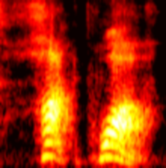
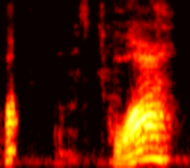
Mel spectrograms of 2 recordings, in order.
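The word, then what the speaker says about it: Hawk Tuah: You have to say it like this. Hawk Twa. no. Hawk Twa. Like you are planting a loogie on something for extra lubrication.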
